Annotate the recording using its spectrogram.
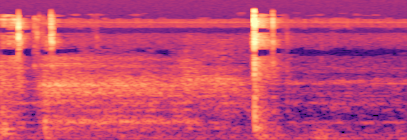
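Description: Faint handling of small rusted metal charms in a glass jar, with one short clink a little over a second in.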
